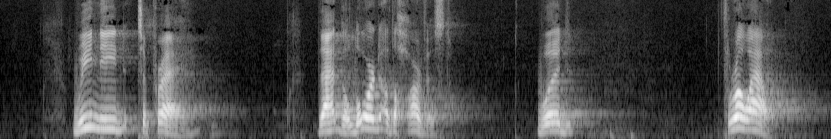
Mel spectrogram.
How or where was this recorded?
large echoing room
